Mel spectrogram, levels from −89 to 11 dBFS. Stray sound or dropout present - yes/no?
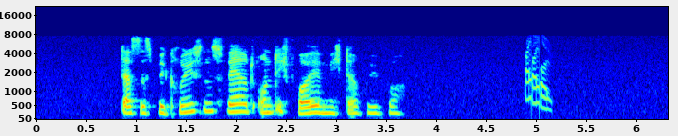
yes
